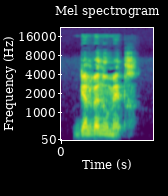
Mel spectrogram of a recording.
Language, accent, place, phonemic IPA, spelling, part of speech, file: French, France, Lyon, /ɡal.va.nɔ.mɛtʁ/, galvanomètre, noun, LL-Q150 (fra)-galvanomètre.wav
- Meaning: galvanometer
